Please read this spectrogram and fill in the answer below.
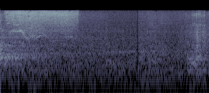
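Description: A pen dragged along aircraft covering fabric while marking a line: a scratchy hiss for under a second, then faint room noise.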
